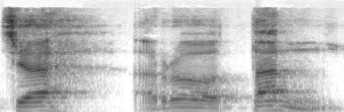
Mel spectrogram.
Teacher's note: Fathah tanwin bertemu dengan huruf ha juga izhar dibaca jelas.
